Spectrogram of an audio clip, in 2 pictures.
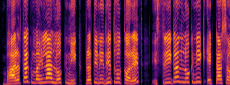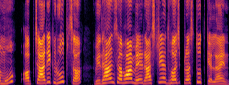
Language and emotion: Maithili, neutral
